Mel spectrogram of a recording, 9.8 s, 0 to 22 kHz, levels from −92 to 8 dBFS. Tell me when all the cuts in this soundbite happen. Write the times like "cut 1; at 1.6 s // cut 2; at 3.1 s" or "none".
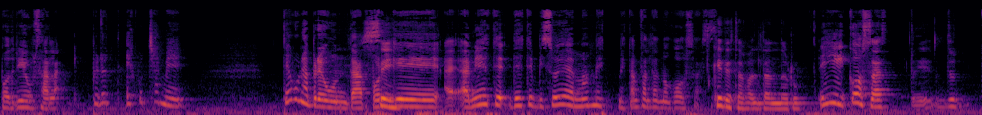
none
